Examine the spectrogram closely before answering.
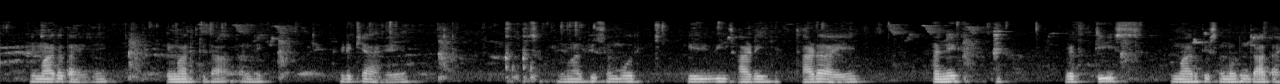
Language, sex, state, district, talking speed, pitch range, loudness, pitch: Marathi, male, Maharashtra, Sindhudurg, 85 wpm, 125-130 Hz, -22 LUFS, 125 Hz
